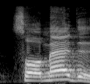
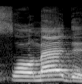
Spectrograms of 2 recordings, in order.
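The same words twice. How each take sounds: Both takes have the same delivery.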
